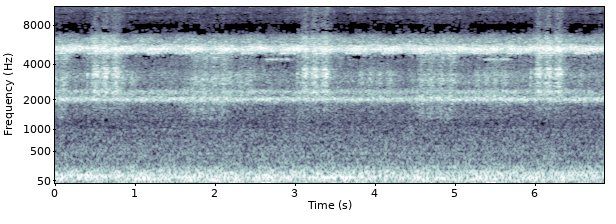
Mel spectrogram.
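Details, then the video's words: Crickets keep up a sustained piercing trill, interrupted by a few brief intensified chirp bursts spaced a few seconds apart, with faint low rumbling underneath. "1 Hour of Cricket Sounds"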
